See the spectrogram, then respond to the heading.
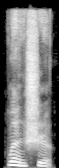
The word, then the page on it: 问世: wèn shì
